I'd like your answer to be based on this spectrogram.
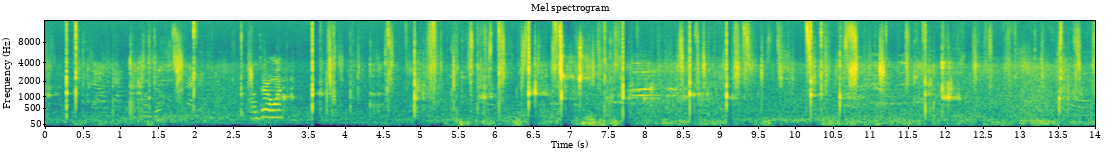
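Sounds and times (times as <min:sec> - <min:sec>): ball bouncing on hard court: 0:03.6 - 0:12.5.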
